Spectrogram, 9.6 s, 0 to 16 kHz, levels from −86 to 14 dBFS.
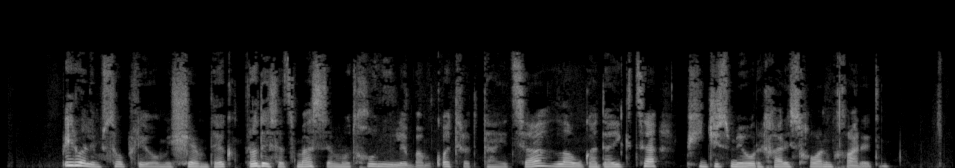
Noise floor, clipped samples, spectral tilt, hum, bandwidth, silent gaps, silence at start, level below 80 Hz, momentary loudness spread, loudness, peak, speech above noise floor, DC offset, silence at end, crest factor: -55 dBFS; under 0.1%; -5 dB/octave; none; 11.5 kHz; none; 0.65 s; -68 dBFS; 12 LU; -23 LUFS; -2 dBFS; 32 dB; under 0.1%; 0.15 s; 22 dB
